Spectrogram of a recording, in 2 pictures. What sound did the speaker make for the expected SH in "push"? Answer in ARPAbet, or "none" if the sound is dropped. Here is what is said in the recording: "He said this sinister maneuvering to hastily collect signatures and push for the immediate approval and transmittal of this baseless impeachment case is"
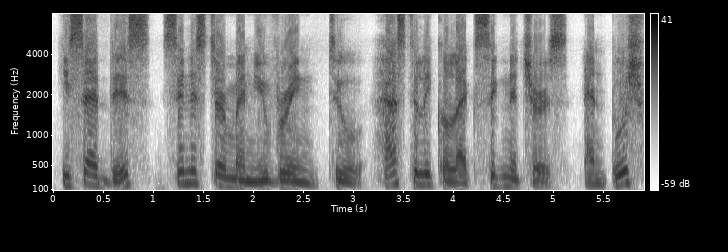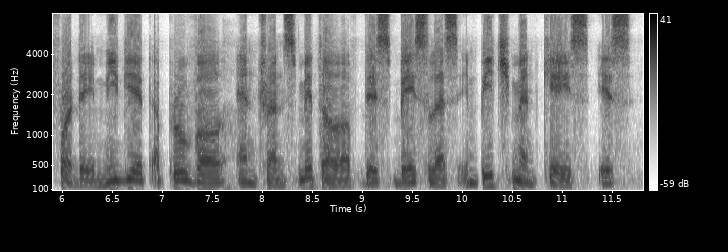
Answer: SH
